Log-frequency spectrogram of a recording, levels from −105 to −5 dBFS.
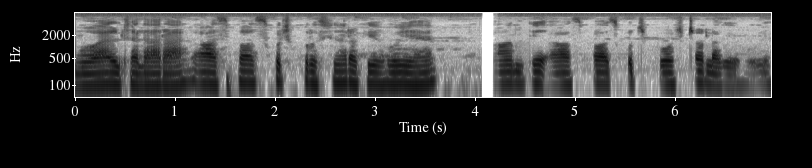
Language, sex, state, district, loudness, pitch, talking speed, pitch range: Hindi, male, Odisha, Khordha, -18 LUFS, 110 Hz, 145 wpm, 105-115 Hz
